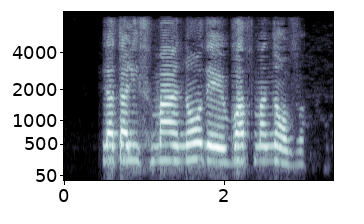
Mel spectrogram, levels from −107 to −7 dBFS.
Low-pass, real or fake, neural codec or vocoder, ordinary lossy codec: 7.2 kHz; real; none; AAC, 32 kbps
